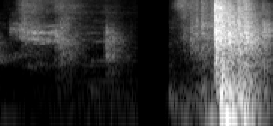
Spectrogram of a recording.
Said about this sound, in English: I'll be out. I'll just close the door on my way out.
